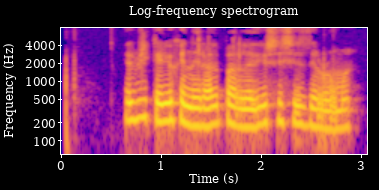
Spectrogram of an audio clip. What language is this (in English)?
Spanish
